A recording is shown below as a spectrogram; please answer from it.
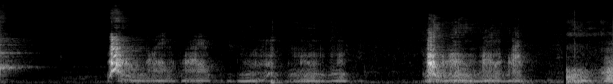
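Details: Puppy barking toward the camera or an off-screen sound: a sharp, loud bark, then a run of rasping, growly grumbles, a second bark with more rough growls, and a final burst.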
